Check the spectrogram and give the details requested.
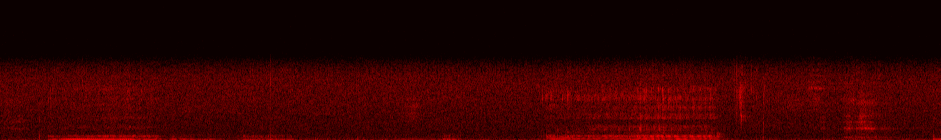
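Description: Low, rattling snores, a short one and a longer one, with softer breathing between; a sleeping pug snoring.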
